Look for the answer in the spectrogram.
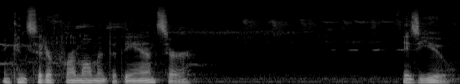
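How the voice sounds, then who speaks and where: A man speaking as a minister leading a guided meditation, calm and unhurried, with long soothing pauses. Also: low-pitched. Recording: birdsong and outdoor ambient noise behind. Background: birdsong.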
